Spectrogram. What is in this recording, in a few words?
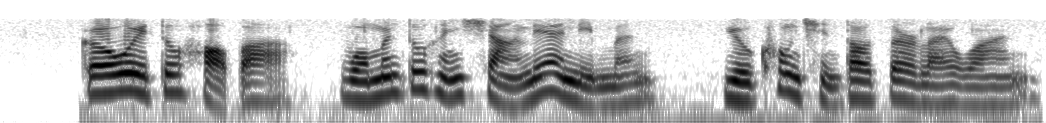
mandarin; voyager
